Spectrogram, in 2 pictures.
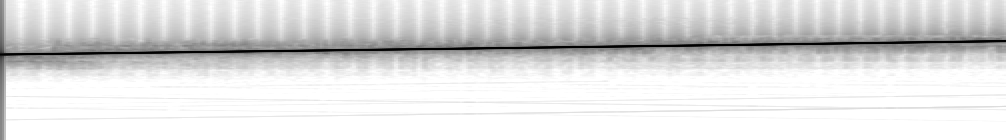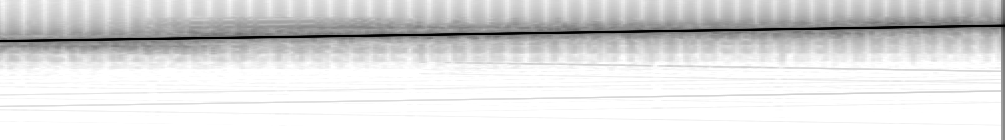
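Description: A single steady, very high, pure whistle-like tone rises slowly in pitch throughout; a generated tone for a hearing test.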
